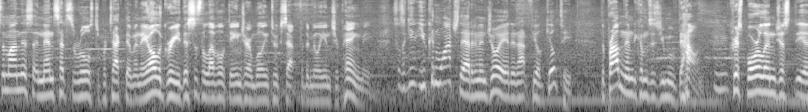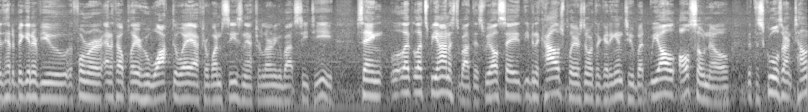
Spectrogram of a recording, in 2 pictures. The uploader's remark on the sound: Live from Fenway Johnnie's in Boston!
